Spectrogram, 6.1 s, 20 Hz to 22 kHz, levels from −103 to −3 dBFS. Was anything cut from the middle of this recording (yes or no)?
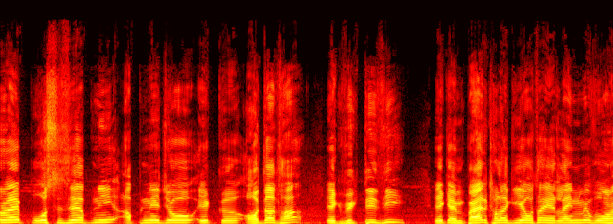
no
